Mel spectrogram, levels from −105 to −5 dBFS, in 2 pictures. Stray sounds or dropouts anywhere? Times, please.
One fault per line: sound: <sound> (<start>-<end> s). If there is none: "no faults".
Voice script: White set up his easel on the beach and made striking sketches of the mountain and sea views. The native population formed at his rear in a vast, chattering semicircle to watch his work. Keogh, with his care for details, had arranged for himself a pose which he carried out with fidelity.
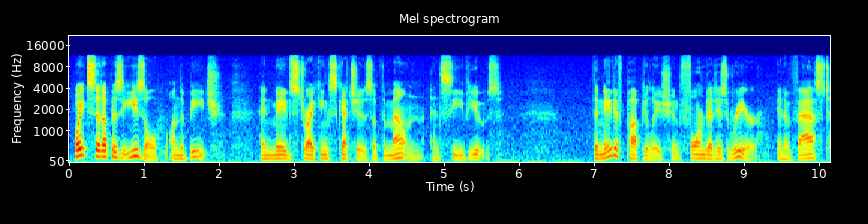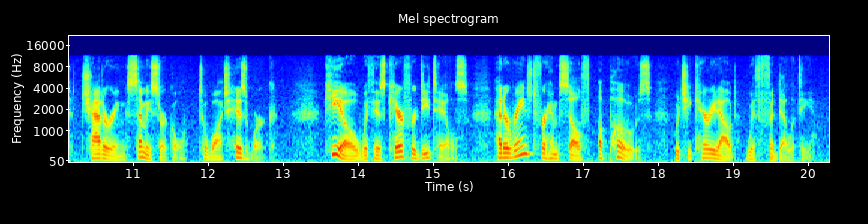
no faults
